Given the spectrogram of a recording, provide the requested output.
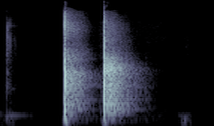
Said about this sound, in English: And all right, couple claps.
